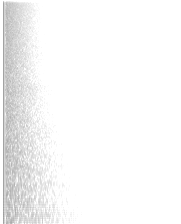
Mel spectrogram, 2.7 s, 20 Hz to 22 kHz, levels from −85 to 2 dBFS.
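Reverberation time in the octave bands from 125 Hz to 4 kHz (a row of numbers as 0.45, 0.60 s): 2.5, 2.4, 2.3, 2.1, 1.9, 1.6 s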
